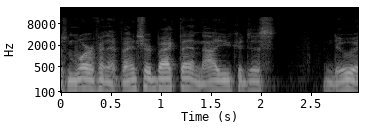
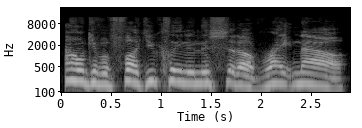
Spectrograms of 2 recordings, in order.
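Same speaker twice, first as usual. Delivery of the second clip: high, raised angry-mother voice; loud, indignant retold scolding; yelling mom; 8 semitones higher, 6 dB louder than usual. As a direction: imitate a mom yelling at her kid. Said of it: "she was yelling at me".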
